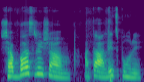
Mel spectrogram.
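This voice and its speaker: A woman's voice: medium pitch, sing-song, moderate pace, fairly bright tone. A woman voicing an encouraging young man who teaches a boy to swim, in a storybook reading.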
